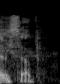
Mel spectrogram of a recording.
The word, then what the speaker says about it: Aesop: Yeah, Aesop.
